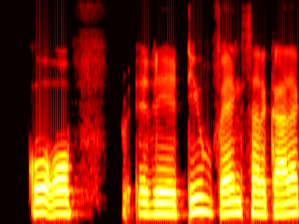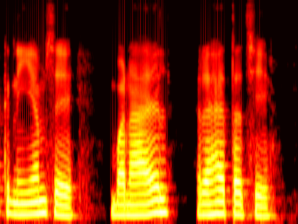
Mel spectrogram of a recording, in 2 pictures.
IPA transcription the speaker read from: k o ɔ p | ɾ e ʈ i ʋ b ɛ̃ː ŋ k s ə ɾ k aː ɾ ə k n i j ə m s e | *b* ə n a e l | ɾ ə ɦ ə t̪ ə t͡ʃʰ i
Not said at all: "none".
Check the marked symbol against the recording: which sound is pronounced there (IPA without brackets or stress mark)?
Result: b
